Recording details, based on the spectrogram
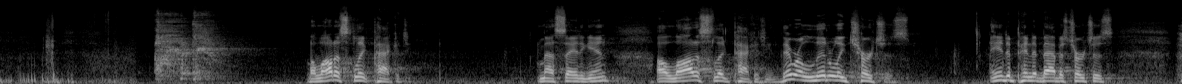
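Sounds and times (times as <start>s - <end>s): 
preacher coughing during a sermon: 1.5s - 2.5s
speech: 3.1s - 4.3s, 5.4s - 9.2s, 9.9s - 11.4s.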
